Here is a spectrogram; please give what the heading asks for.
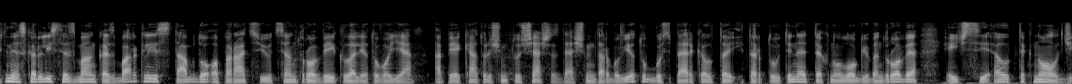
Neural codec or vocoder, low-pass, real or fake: none; 7.2 kHz; real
